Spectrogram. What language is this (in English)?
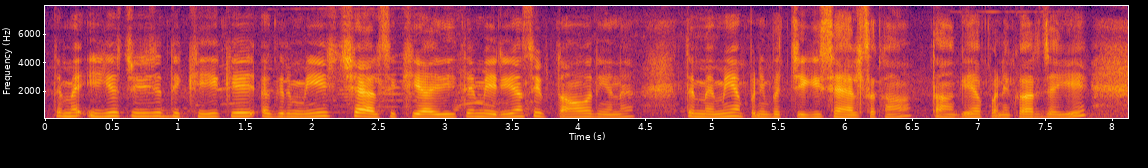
Dogri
